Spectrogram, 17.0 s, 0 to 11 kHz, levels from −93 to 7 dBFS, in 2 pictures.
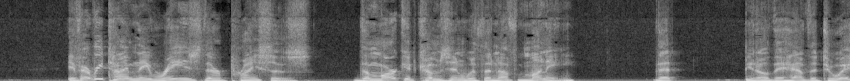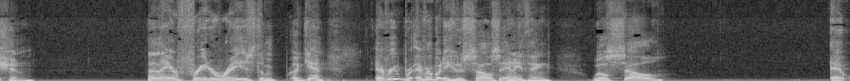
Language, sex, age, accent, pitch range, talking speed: English, male, 60-79, American, 120-150 Hz, 125 wpm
